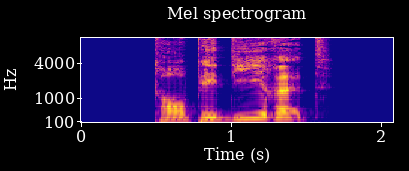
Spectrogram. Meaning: second-person plural subjunctive I of torpedieren
- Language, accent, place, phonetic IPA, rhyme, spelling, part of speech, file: German, Germany, Berlin, [tɔʁpeˈdiːʁət], -iːʁət, torpedieret, verb, De-torpedieret.ogg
